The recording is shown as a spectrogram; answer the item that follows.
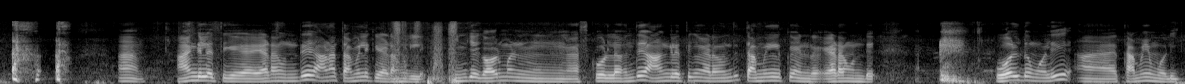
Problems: background sounds at intervals, background conversations at intervals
